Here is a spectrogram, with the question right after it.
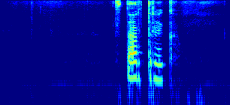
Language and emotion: Russian, neutral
